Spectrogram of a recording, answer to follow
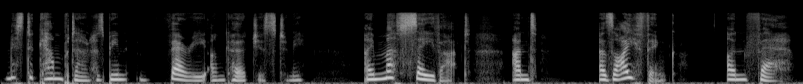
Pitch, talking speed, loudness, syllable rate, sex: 215 Hz, 120 wpm, -22 LUFS, 4.1 syllables/s, female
